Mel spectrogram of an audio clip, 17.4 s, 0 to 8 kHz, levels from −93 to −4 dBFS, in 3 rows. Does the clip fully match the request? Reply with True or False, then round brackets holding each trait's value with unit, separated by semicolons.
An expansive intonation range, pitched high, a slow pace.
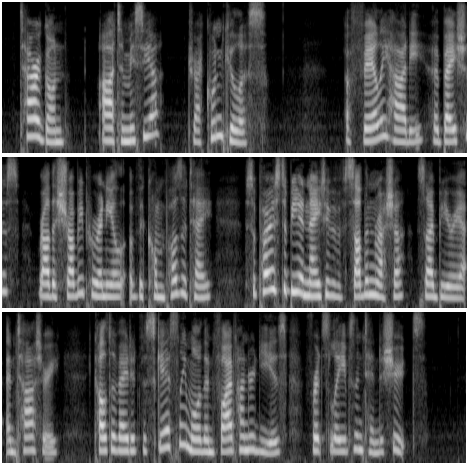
False (2.9 semitones; 250 Hz; 130 wpm)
